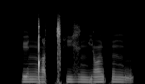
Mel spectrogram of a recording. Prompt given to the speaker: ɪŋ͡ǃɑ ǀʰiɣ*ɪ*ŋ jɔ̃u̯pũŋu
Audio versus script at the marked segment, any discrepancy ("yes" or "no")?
no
